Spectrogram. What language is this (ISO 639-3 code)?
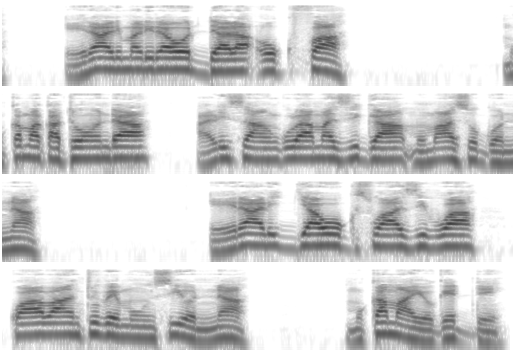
lug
